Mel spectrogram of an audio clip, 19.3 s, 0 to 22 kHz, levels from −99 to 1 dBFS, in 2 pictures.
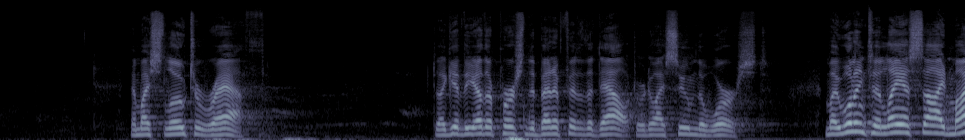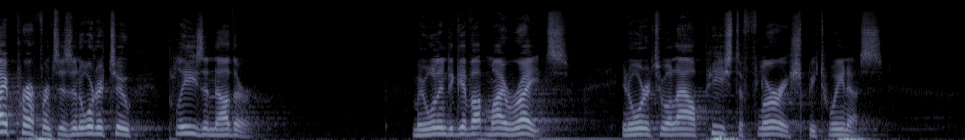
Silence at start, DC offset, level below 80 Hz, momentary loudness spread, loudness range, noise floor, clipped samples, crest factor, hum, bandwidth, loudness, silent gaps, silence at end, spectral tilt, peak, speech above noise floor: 1.3 s; under 0.1%; -58 dBFS; 15 LU; 7 LU; -85 dBFS; under 0.1%; 22 dB; none; 17 kHz; -44 LUFS; none; 0.85 s; -5 dB/octave; -24 dBFS; 42 dB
